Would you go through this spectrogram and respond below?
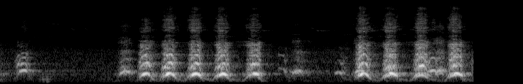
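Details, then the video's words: Barking dogs in an animal shelter: one short bark, a second of quiet, then two rapid bursts of five harsh, evenly spaced barks each, ending in silence. "Szczekające psy w schronisku"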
